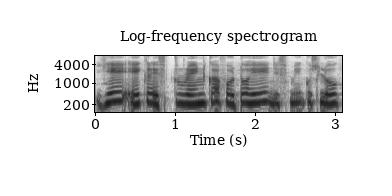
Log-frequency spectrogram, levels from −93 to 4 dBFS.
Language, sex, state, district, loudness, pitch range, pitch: Hindi, female, Madhya Pradesh, Bhopal, -16 LUFS, 220-235 Hz, 225 Hz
